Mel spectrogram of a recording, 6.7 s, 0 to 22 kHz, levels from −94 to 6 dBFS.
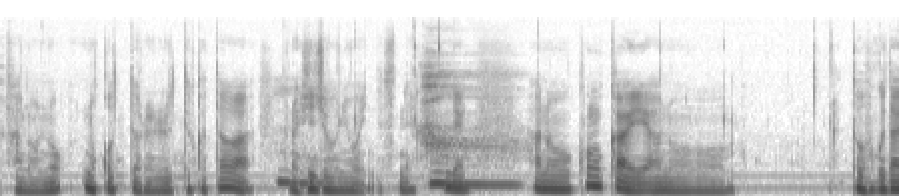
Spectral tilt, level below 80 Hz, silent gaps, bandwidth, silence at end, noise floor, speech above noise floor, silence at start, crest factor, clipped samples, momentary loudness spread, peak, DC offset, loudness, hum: -6.5 dB/octave; -56 dBFS; none; 14 kHz; 0 s; -60 dBFS; 27 dB; 0.05 s; 20 dB; under 0.1%; 10 LU; -14 dBFS; under 0.1%; -35 LUFS; none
